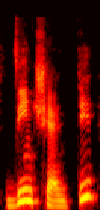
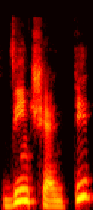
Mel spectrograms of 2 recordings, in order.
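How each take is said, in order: First: It is said with an Italian pronunciation. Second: The same.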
